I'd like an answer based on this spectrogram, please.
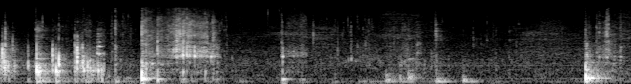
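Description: Chopped raw vegetables tipped from a plastic bowl into a stainless pot, the pieces clattering and rustling for the first second and a half, then a few light knocks and one louder knock near the end.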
